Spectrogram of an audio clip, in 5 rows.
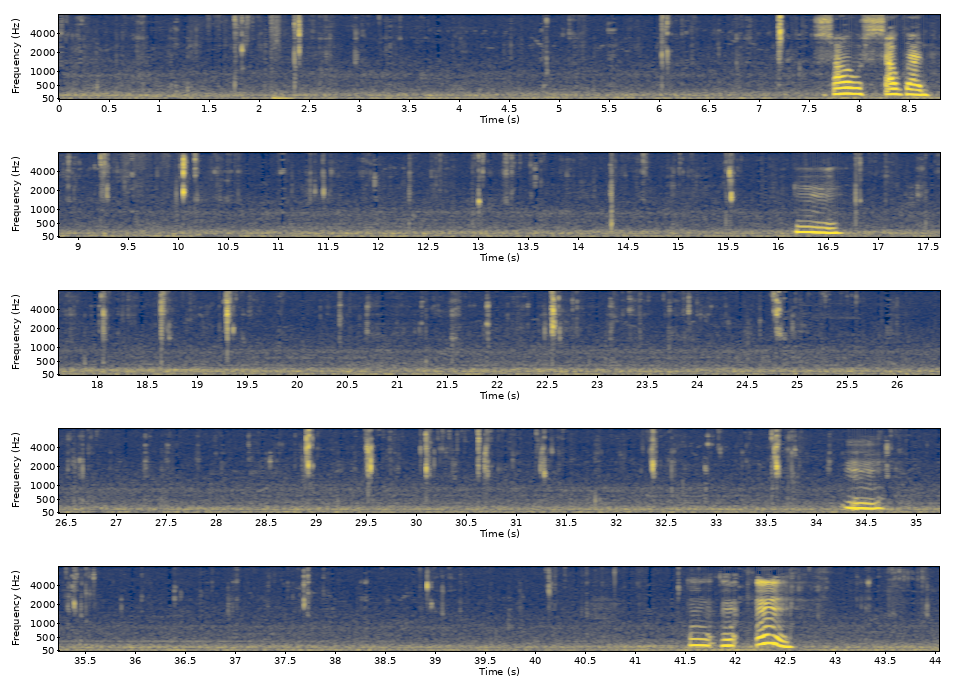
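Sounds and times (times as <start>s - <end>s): chewing crunchy cookie: 0.0s - 7.7s, 8.6s - 44.0s
woman humming: 16.2s - 16.6s, 34.3s - 34.7s, 41.5s - 42.6s.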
